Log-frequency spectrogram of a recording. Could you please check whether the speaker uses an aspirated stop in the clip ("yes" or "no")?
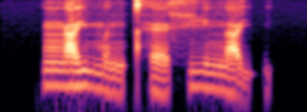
yes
